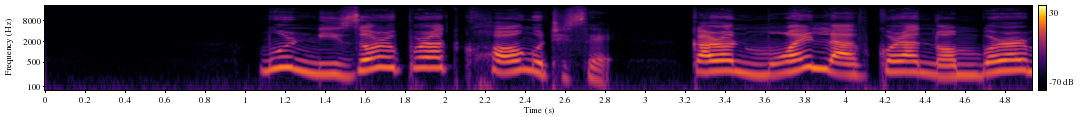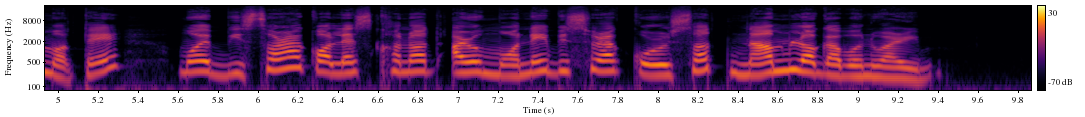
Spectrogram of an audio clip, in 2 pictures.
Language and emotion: Assamese, angry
